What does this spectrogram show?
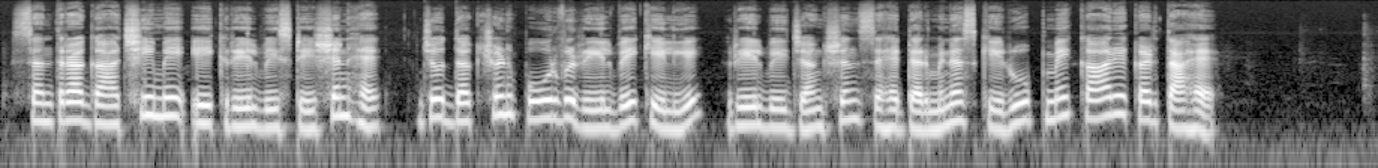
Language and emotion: Hindi, neutral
